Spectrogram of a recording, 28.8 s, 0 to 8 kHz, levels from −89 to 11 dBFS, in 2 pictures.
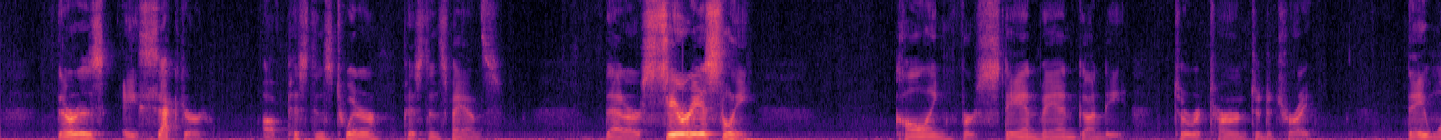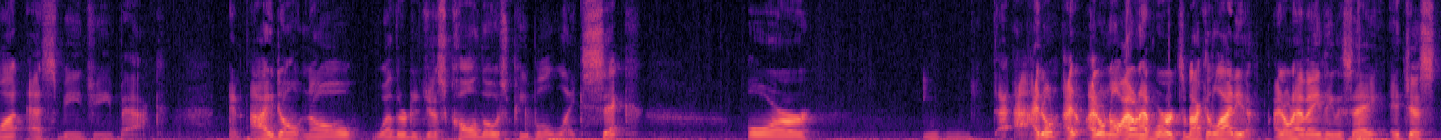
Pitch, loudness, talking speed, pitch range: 110 Hz, -19 LUFS, 130 wpm, 105-120 Hz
